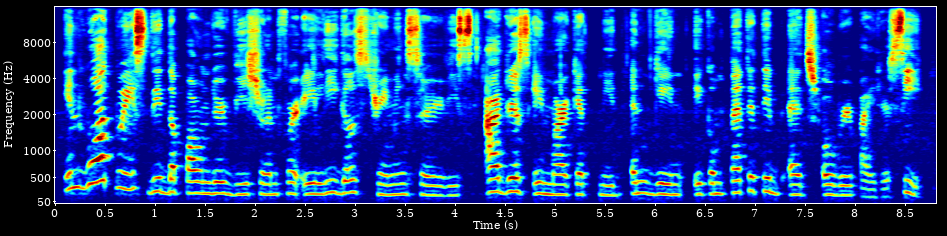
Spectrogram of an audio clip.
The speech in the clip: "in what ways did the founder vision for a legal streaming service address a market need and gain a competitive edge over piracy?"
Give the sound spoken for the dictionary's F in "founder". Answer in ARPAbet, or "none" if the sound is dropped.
P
